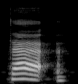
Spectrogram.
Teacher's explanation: you should release your breath with a strong burst of air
